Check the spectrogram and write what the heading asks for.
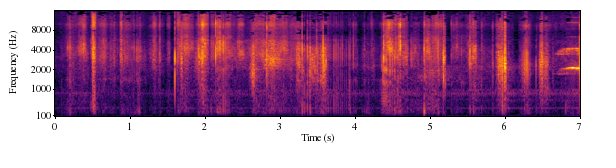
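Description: Irregular rustling and scraping noises with a few sharp clicks, over a faint steady hum.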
